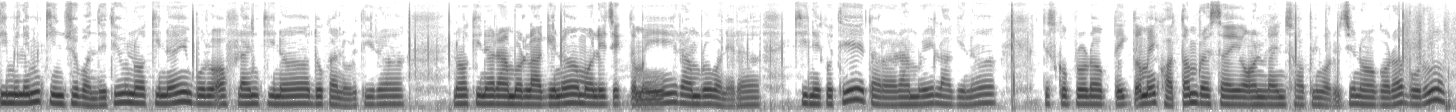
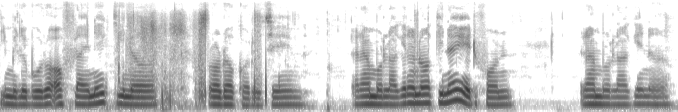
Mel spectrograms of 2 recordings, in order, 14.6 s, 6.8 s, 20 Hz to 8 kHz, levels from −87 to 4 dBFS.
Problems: none marked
